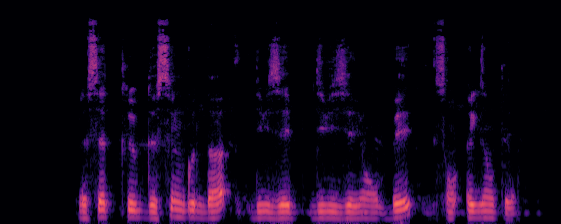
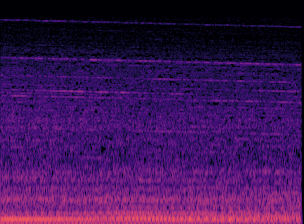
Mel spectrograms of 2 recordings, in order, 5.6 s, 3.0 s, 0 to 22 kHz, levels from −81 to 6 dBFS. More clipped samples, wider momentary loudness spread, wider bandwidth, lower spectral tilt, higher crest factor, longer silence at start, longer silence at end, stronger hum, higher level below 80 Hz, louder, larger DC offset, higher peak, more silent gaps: neither; first, 8 LU vs 3 LU; about the same, 15.5 kHz vs 16.5 kHz; about the same, -4.5 dB/octave vs -5.5 dB/octave; about the same, 16 dB vs 12 dB; first, 0.8 s vs 0 s; first, 0.45 s vs 0 s; neither; second, -70 dBFS vs -42 dBFS; about the same, -30 LUFS vs -32 LUFS; neither; first, -14 dBFS vs -18 dBFS; neither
